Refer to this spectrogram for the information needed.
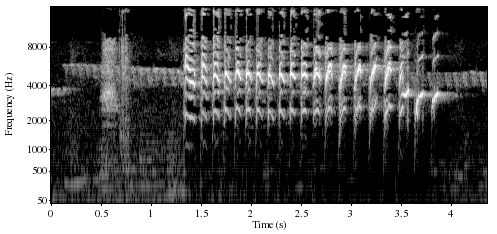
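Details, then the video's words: Greater green leafbird, recently moulted, opening with a brief chirp and then breaking into a run of about eighteen rapid, clear, slightly descending notes lasting two and a half seconds. "Cucak Ijo Pur Total VOER 705 Abis Beres Mabung"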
